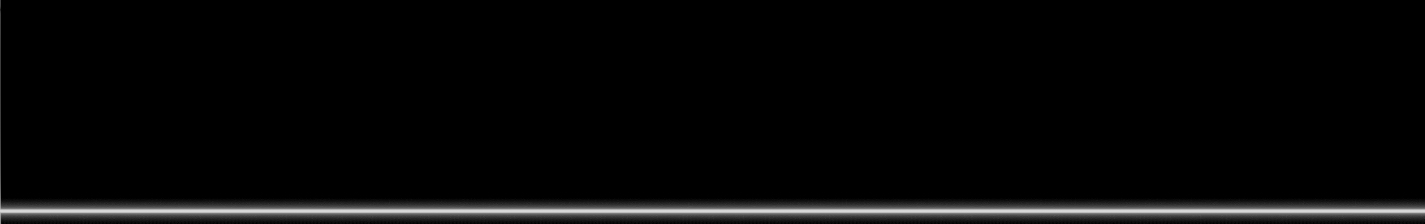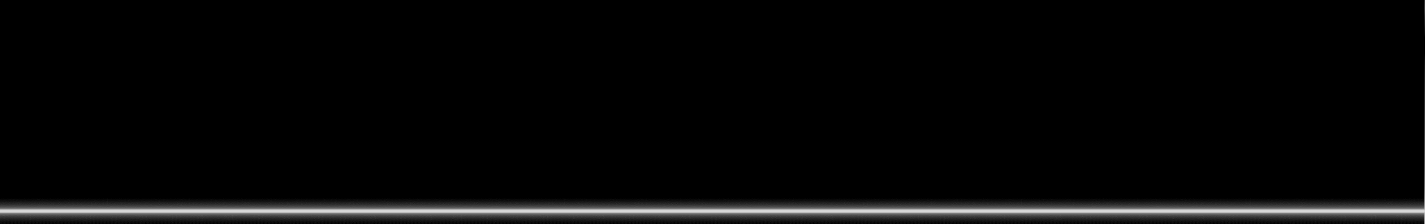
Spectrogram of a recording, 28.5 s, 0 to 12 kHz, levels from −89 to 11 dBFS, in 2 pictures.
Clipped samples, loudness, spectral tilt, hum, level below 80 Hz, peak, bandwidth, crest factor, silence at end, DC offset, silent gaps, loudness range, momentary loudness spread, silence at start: under 0.1%; -7 LUFS; -8.5 dB/octave; none; under -90 dBFS; -4 dBFS; 0.8 kHz; 4 dB; 0 s; under 0.1%; none; 0 LU; 0 LU; 0 s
